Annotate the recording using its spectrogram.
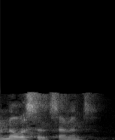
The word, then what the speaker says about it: Millicent Simmons: Yeah, Millicent Simmons.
